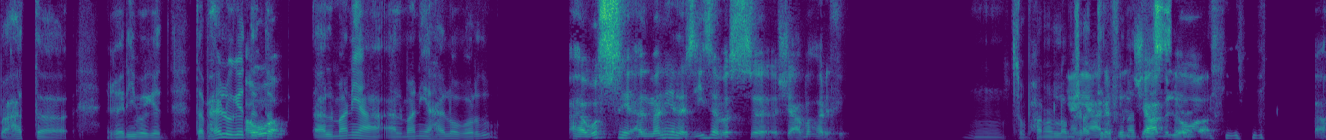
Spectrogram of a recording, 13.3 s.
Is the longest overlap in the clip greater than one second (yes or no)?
yes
